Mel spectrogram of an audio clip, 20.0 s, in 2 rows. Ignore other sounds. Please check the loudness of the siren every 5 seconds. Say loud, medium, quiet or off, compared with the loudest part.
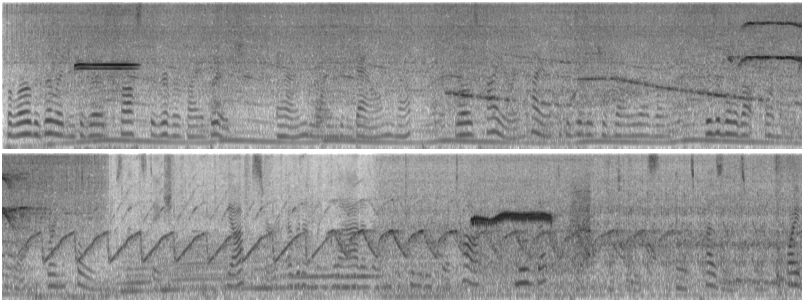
off, loud, loud, loud.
